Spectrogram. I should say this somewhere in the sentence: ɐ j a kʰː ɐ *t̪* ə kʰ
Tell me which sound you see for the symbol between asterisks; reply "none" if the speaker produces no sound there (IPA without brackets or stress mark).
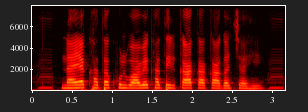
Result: t̪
